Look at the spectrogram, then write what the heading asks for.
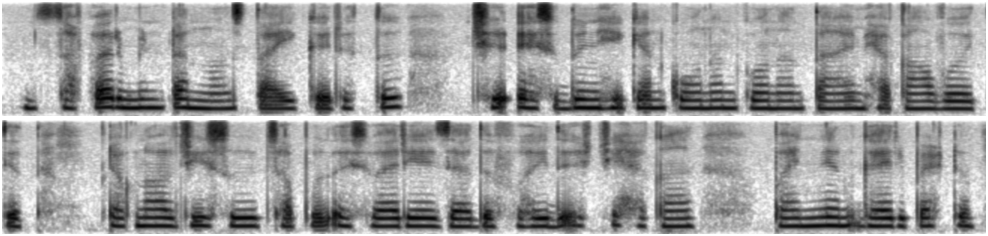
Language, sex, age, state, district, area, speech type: Kashmiri, female, 18-30, Jammu and Kashmir, Shopian, rural, spontaneous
